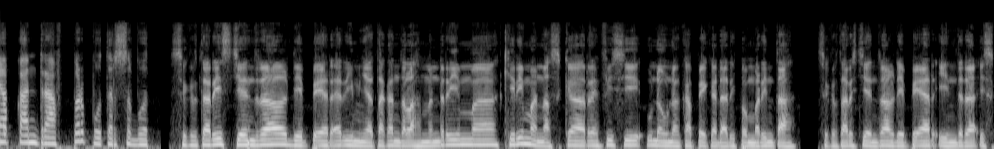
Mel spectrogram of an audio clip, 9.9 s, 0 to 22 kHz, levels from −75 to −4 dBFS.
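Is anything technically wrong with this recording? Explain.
Yes, there are two problems. Throughout, the speech has a grainy, breathy edge from plainly audible Bluetooth LC3 compression, likely from coarse 7.5 ms transform coding; a spectrogram shows noise-filled, patchy upper bands. From 2.48 to 2.51 s, lost LE Audio frames leave a brief noisy smear, consistent with about two frames being concealed by reused spectra with random signs. The waveform shows a short blurred patch, and the spectrogram a smeared vertical stripe.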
